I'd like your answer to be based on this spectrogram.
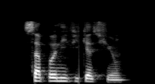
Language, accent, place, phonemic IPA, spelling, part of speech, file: French, France, Lyon, /sa.pɔ.ni.fi.ka.sjɔ̃/, saponification, noun, LL-Q150 (fra)-saponification.wav
- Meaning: saponification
